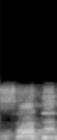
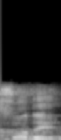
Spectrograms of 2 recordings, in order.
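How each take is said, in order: First: The first vowel is thin and open. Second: The first vowel is heavy and darkened. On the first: The speaker calls it wrong. "সাদে না" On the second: The speaker calls it right. "না সদে"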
